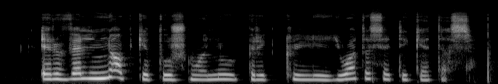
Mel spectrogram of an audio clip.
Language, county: Lithuanian, Vilnius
